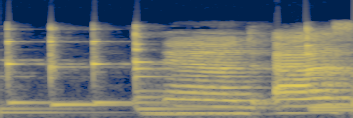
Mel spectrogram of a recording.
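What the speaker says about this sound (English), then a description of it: "I'm so sorry about the phone calls going through my computer." A phone ringtone plays through a computer during a home Pilates session: three short repeated beeps, then a loud rising electronic melody. It sounds close and clear, with a brief spoken word at the start.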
